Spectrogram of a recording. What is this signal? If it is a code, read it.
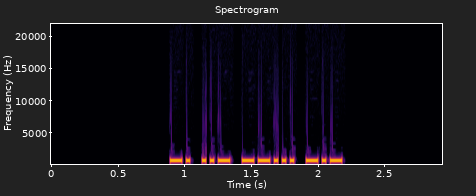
Morse code, heard as a keyed tone, about 40 wpm, 700 Hz. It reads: NU7K
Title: USA Call Signs - 4 Characters - 6x Character Spacing - 40wpm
